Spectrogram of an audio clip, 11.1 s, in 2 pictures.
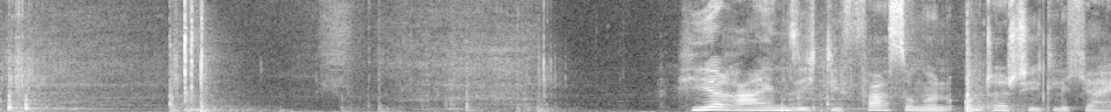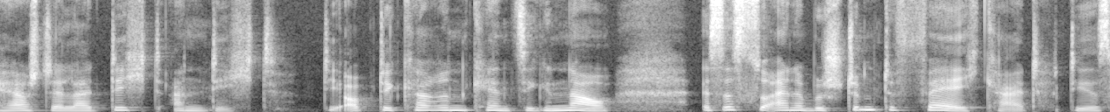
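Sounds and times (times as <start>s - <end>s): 
wooden drawers being pulled out: 0.0s - 5.4s
speech: 3.4s - 11.1s.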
